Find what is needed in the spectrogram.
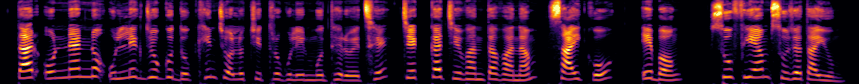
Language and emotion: Bengali, neutral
